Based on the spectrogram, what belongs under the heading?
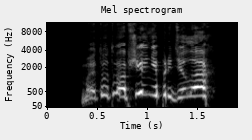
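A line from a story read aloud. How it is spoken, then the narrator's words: High-pitched yell. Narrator (Russian): Завопил тонким голосом Кисляк, вертлявый парень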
